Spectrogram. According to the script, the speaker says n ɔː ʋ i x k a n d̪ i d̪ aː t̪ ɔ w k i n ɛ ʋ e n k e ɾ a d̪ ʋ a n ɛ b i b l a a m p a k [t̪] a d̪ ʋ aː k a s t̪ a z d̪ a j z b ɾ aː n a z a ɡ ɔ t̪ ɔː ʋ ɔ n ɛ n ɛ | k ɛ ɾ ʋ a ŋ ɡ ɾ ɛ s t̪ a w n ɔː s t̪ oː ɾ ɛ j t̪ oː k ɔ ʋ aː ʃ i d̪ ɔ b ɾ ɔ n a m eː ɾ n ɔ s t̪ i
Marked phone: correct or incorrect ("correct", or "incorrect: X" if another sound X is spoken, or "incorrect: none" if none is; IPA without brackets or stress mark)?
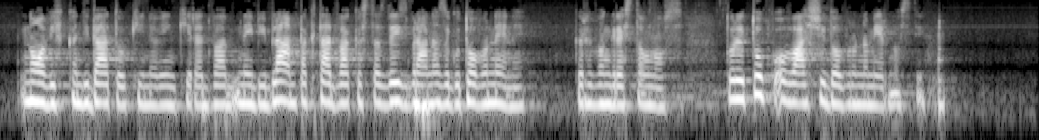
correct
